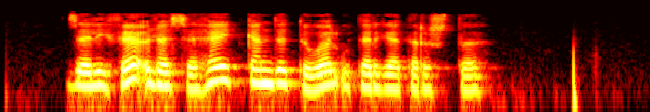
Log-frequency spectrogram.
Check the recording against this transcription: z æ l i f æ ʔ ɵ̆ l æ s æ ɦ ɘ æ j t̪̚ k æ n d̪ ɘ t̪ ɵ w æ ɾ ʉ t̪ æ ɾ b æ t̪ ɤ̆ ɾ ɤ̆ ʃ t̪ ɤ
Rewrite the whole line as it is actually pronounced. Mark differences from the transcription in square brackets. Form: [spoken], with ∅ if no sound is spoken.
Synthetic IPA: z æ l i f æ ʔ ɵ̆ l æ s æ ɦ ɘ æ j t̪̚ k æ n d̪ ɘ t̪ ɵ w æ [l] ʉ t̪ æ ɾ [ɡ] æ t̪ ɤ̆ ɾ ɤ̆ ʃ t̪ ɤ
